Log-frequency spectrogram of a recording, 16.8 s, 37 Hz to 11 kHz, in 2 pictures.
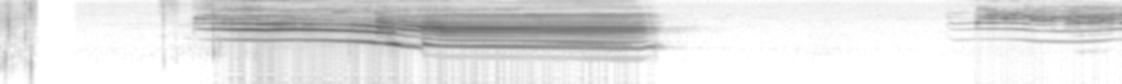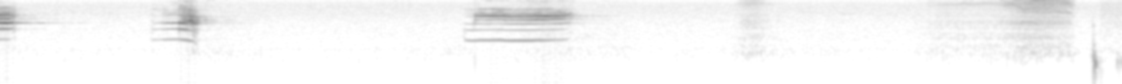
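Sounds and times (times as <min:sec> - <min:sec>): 
hunter imitating sika deer stag roar in the hills: 0:01.5 - 0:05.1, 0:07.1 - 0:08.7, 0:09.5 - 0:10.1.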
